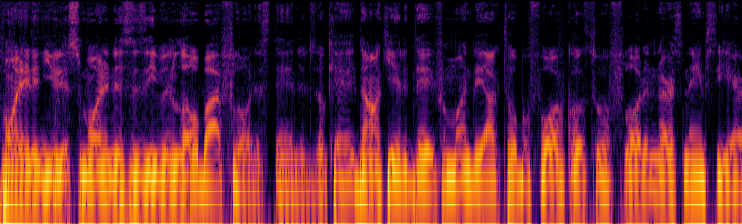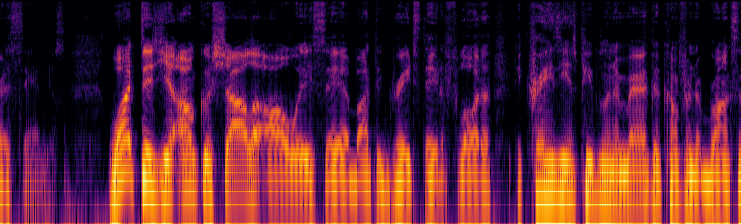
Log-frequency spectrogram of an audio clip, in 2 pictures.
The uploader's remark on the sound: Today on the show we opened up the phone lines to see if our listeners are the forgivable type.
